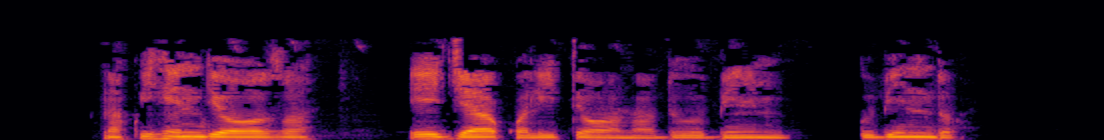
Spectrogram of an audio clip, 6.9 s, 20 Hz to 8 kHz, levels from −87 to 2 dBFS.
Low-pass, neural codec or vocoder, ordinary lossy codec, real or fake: 7.2 kHz; none; MP3, 24 kbps; real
